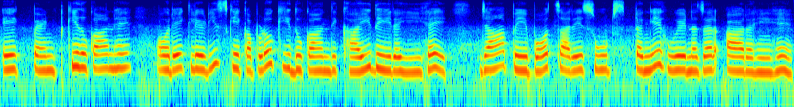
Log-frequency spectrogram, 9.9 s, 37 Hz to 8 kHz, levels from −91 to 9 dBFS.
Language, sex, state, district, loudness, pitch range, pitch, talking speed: Hindi, female, Rajasthan, Jaipur, -13 LUFS, 235-260 Hz, 245 Hz, 165 wpm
